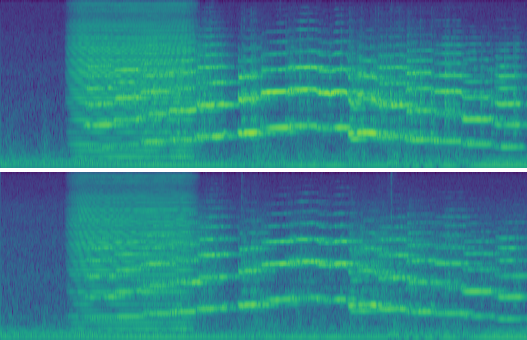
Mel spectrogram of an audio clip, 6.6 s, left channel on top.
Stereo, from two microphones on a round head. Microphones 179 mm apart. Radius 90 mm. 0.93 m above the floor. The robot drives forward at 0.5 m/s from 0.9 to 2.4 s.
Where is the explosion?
No explosion in this recording.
